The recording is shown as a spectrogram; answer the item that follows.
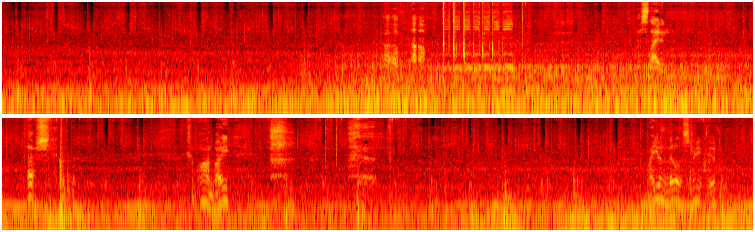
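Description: Car cabin noise while driving on snow: steady engine and tyre rumble that swells for several seconds midway. About nine seconds in there is a rapid, evenly spaced run of clicks.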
